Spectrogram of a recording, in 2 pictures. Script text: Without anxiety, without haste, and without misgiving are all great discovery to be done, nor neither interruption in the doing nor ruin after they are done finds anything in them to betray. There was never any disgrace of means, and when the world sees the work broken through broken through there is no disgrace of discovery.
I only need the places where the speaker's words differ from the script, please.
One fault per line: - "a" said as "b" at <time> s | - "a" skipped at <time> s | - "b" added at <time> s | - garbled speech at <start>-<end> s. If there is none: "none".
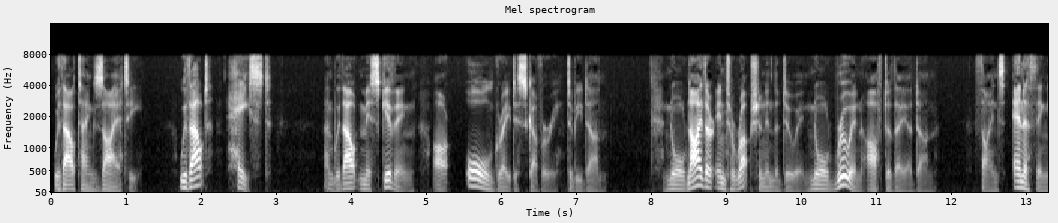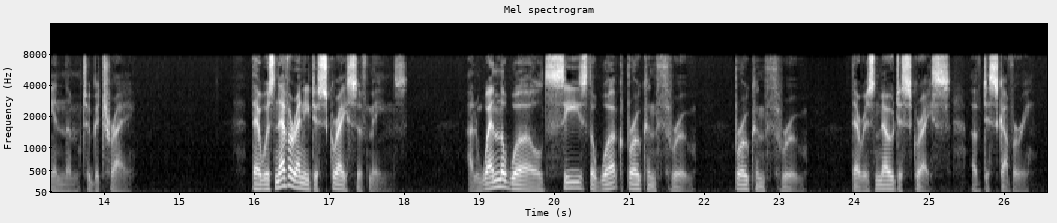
none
